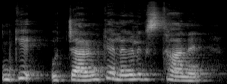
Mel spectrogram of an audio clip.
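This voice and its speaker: A woman teacher with a Rajasthani Hindi accent explains grammar patiently to young children, often pausing to check they follow. Her voice has a middling pitch and carries an echo from the room around her. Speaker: school teacher. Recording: echoey room.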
